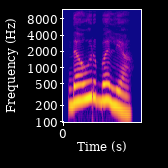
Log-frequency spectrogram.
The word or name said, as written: ದೌರ್ಬಲ್ಯ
